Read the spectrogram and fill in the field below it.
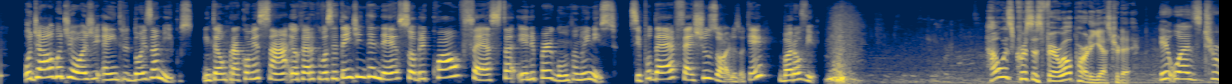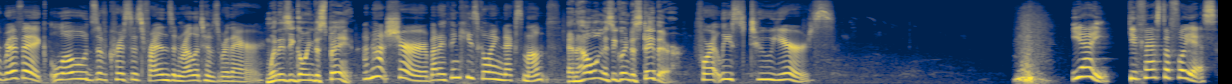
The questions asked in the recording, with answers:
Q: Então, para começar, eu quero que você tente entender sobre qual festa ele pergunta no início.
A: Então, farewell party significa festa de despedida.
